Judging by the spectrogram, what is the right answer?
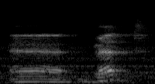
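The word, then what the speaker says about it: ב: Bet. A bet is just a regular B.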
